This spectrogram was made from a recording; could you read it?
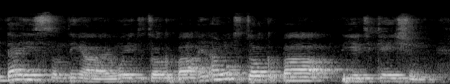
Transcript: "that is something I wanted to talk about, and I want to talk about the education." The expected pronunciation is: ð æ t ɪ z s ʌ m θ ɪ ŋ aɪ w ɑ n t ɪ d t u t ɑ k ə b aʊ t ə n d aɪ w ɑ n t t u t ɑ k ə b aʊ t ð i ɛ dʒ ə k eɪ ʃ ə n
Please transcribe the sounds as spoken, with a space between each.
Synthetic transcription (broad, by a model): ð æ t ɪ z s ʌ m θ ɪ ŋ aɪ w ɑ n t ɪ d t u t ɑ k ə b aʊ t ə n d aɪ w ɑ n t t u t ɑ k ə b aʊ t ð i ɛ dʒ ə k eɪ ʃ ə n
